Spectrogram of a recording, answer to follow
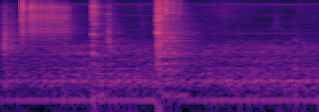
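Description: A few small sharp clicks and taps, the loudest a little over a second in, as a small metal tool works the sealing ball out of the end of a plastic semen straw.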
